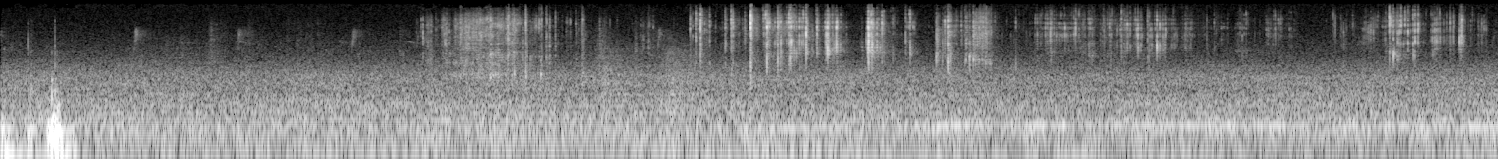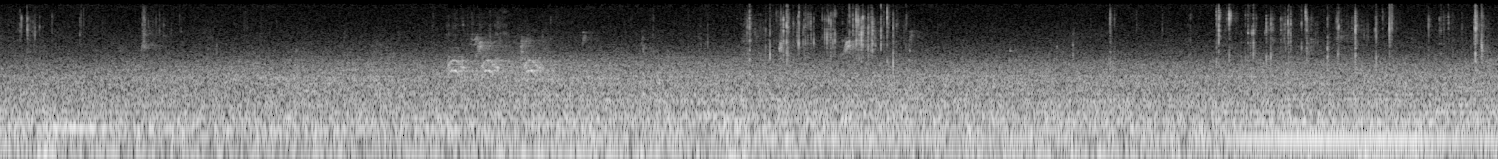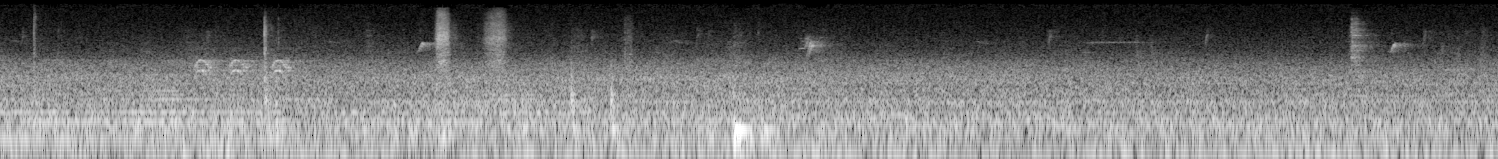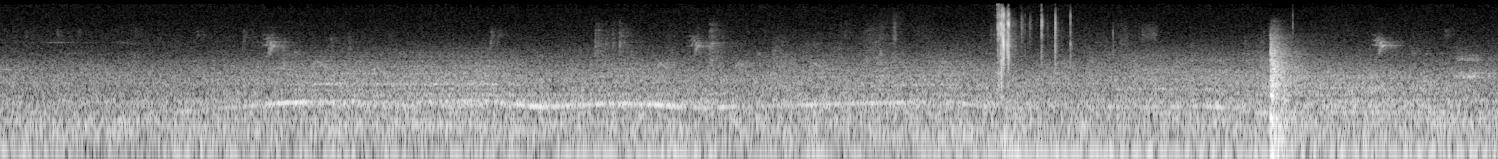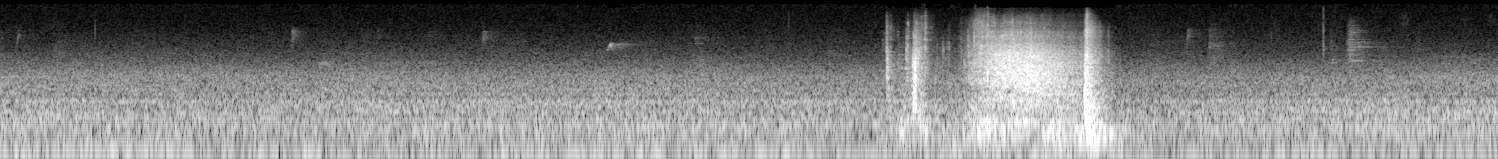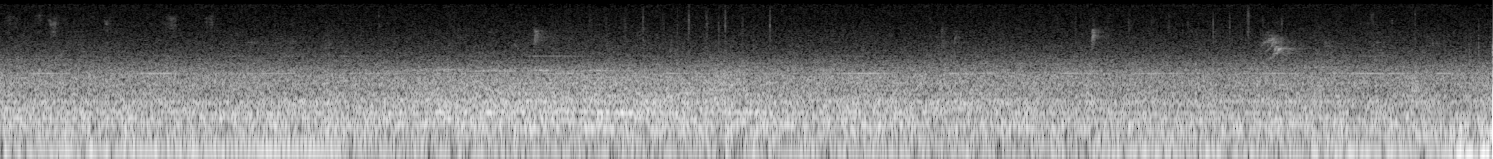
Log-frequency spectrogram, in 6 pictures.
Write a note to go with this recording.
Outside on balcony, apartment complex, handheld size zoom recorder on portable tripod, clean sock over stereo microphones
